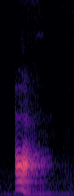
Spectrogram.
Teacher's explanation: starts High then Falls sharply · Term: fourth tone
